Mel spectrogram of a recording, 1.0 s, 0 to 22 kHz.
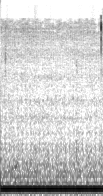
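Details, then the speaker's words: Airway suction machine running with a steady low motor hum, no breaks, during clean-up after nasotracheal suctioning of an adult male on 35% Venturi-mask oxygen; size 12G catheter and tubing flushed with sterile water, then switched off. "I'm going to dip the tubing into the water and it will flush the catheter clean. Turn it off."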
